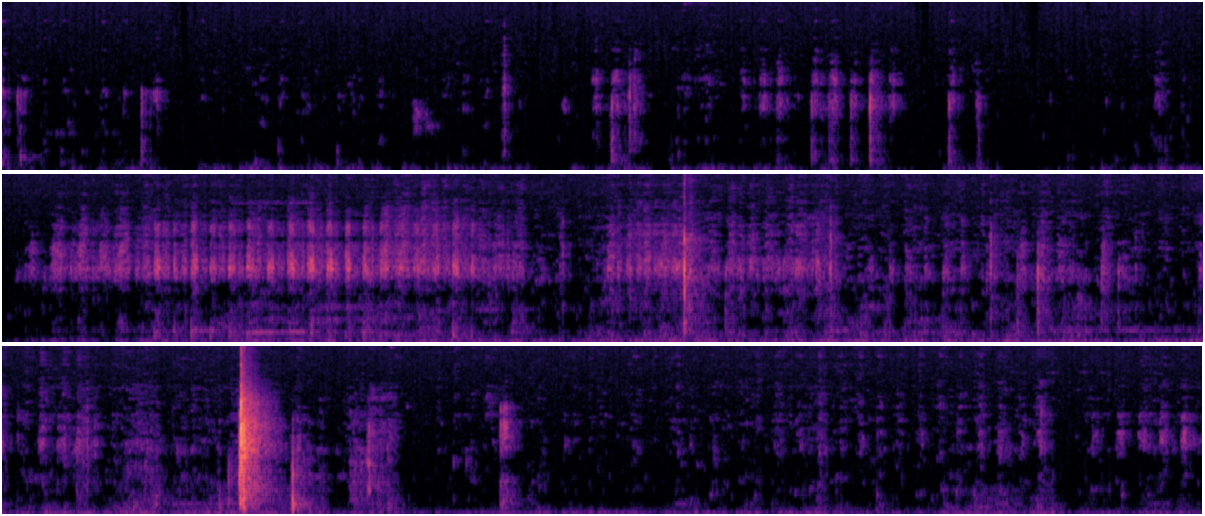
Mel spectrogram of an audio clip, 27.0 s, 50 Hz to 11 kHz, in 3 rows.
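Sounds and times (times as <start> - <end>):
pencil scratching on paper: 4.4 - 7.4, 8.6 - 19.9, 22.7 - 27.0.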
